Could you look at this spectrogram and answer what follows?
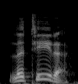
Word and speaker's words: Latia: but I would say latia for that name so that's got a couple of schwas in there and a flap T before the final schwa we also have in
